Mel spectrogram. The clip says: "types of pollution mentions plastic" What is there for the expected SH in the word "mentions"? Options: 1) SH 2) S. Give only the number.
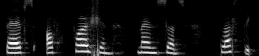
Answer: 2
